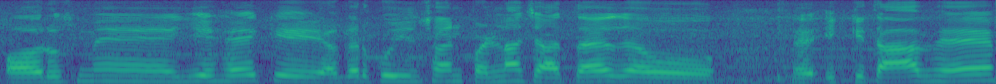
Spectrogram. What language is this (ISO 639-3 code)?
urd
